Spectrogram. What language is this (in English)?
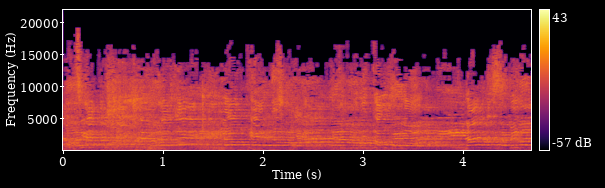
Hebrew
